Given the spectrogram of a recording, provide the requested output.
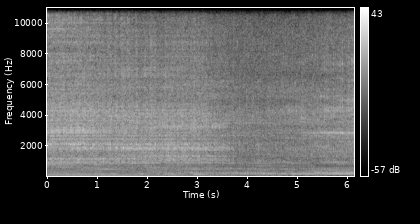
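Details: Restored 1958 5.5 hp Evinrude two-stroke outboard (replaced power head, carburetor, gear case), warm, pushing a 14-foot John boat about 7 mph: steady buzz under load, slightly wavering pitch over water noise, no misfires; healthy.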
